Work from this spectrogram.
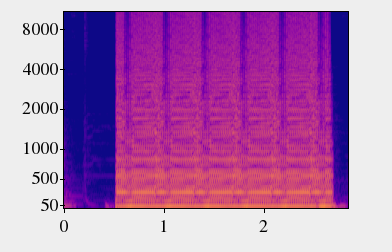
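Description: A distorted, buzzy synthesized saw kick pattern made with Vital pounds steadily about six times in two seconds, loud and dense with a heavy low end, after a brief quiet start.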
